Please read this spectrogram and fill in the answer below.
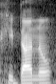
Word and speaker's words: gitano: nos llevan una voz se pronuncian como el sonido j por ejemplo gerente gitano gente girasol general re general si recordamos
